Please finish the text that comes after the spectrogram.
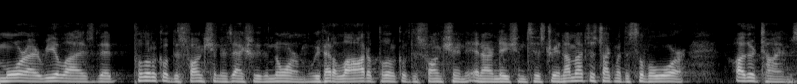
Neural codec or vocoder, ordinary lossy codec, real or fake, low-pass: none; AAC, 48 kbps; real; 7.2 kHz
